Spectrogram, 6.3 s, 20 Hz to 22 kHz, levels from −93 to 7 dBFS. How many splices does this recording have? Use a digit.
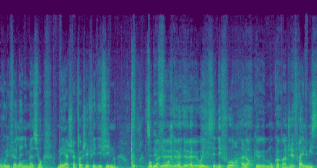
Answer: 0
